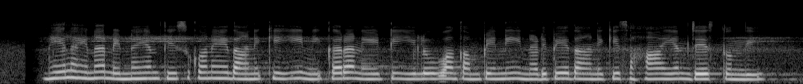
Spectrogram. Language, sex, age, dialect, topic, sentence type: Telugu, female, 18-24, Southern, banking, statement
